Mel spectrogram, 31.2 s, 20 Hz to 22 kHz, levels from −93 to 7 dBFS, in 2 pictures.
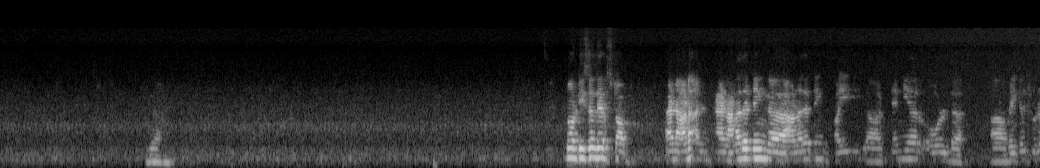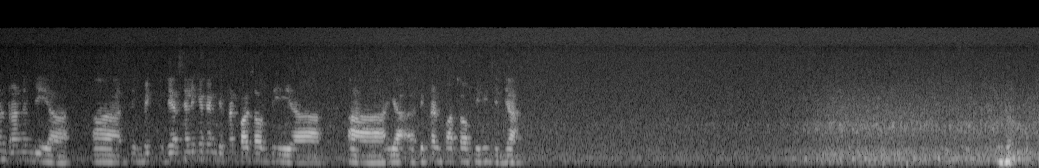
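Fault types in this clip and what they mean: Automatic gain rising: the gain control lifts a too-quiet input gradually, so speech and room noise swell together in three slow rises, by about 4 to 8 dB.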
